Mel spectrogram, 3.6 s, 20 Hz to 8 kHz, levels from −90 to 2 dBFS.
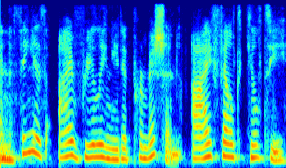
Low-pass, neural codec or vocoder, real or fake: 7.2 kHz; codec, 16 kHz, 8 kbps, FreqCodec, smaller model; fake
